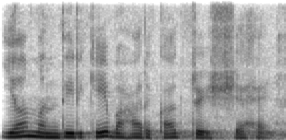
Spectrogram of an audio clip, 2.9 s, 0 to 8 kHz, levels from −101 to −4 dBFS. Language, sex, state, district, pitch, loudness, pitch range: Hindi, female, Jharkhand, Ranchi, 200 Hz, -14 LUFS, 180-215 Hz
